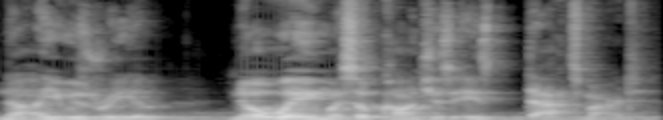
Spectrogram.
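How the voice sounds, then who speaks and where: An actor playing a hungover, suspicious Irish space captain who rambles, in a sci-fi audio comedy. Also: male voice, lowish voice, sing-song, moderate pace. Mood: groggy. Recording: roomy echo, clear background noise.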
